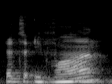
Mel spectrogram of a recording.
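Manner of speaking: Иван stretched out with the pitch climbing at its end; slow, rising finish on Иван. Shown as a demonstration. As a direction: draw out Иван and lift it like a question. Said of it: "охири ҷумларо мо зиёдтар талаффуз".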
